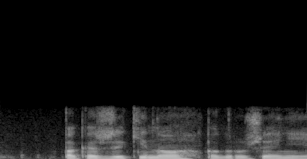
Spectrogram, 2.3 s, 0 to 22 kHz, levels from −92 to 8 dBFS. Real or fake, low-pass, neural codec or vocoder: real; 7.2 kHz; none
